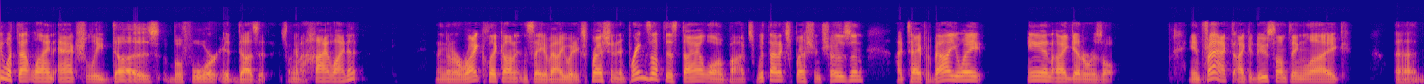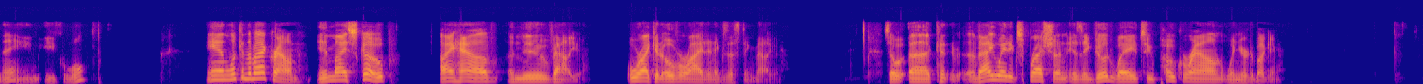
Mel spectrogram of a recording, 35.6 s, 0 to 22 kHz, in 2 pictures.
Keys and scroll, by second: 7.0 alt+F8, 29.2 super+F2, 34.2 super+Up.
